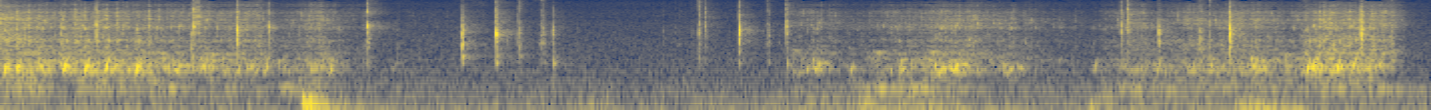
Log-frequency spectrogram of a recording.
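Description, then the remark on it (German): Water sloshing and trickling in a video game where the player has turned into a giant squid, a steady wet rush punctuated by quick sharp clicks and splashes, moderately loud with no one talking. “Wie schnell ist man denn damit oh, Wasser?”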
